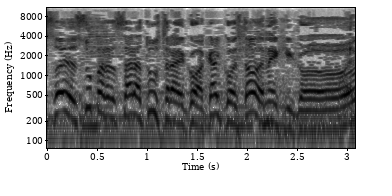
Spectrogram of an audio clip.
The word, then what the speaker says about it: Zaratustra: Es Zaratustra.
